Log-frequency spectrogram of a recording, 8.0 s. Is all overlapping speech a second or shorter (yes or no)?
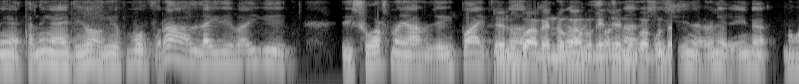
no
